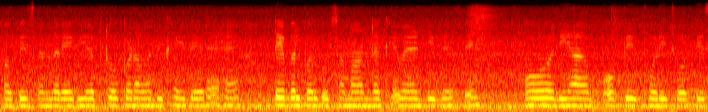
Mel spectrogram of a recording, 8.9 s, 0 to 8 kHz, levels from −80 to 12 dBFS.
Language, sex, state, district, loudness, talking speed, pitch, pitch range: Hindi, female, Rajasthan, Bikaner, -15 LUFS, 185 wpm, 185 Hz, 185-190 Hz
